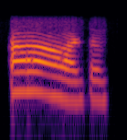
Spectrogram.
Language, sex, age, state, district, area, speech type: Telugu, female, 45-60, Andhra Pradesh, Visakhapatnam, rural, conversation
